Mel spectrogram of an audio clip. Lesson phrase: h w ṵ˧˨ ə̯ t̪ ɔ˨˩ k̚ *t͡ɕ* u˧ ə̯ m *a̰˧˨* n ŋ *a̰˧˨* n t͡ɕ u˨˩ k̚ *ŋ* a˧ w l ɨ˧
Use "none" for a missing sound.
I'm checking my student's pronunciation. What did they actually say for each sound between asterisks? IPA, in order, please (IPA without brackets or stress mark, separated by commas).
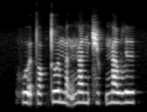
t̪, a̰˧˨, a˧, ŋ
